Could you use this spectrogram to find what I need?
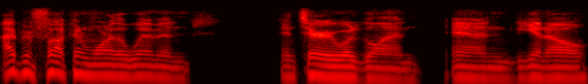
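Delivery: ordinary delivery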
